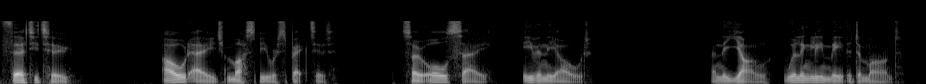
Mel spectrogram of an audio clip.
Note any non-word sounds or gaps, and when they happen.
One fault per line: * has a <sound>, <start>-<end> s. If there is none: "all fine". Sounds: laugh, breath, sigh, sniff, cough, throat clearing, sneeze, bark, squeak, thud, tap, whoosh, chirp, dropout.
all fine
